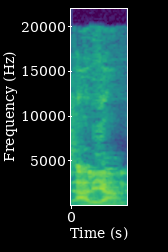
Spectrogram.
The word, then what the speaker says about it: Alijan: It's Alijan. It's Alijan, but Alijan I like that.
